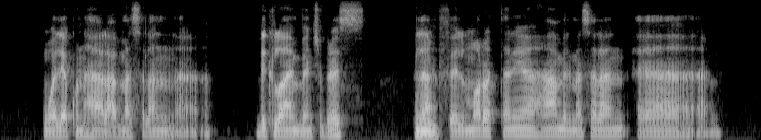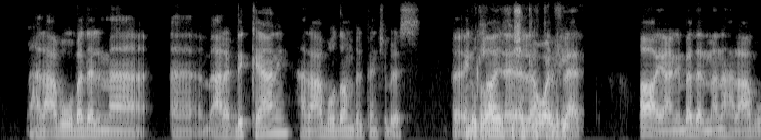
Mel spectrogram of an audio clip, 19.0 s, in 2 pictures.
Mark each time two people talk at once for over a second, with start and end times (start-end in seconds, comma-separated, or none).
15.3-16.7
